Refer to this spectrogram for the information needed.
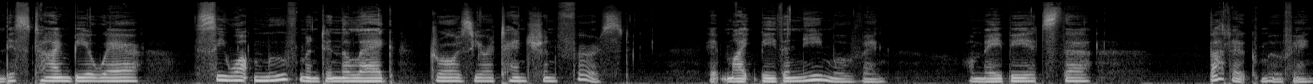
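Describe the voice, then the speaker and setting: A woman's very deep, low voice in a calm, gentle, dark and mellow tone, with ordinary pitch variation, a very slow pace and long, frequent pauses. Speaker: meditation teacher. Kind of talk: guided meditation. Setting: meditation retreat hall. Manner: calm, slow, gentle; soft-spoken, unhurried with pauses.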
